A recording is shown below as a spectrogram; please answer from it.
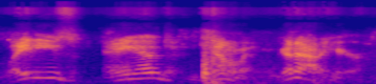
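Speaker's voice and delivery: usual speaking voice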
